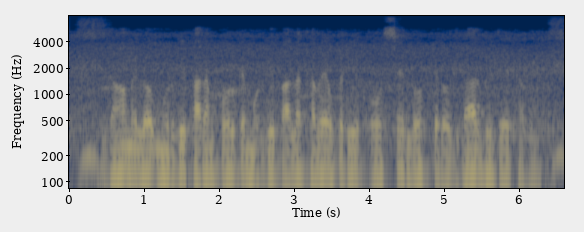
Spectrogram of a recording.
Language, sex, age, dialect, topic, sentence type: Bhojpuri, male, 25-30, Northern, agriculture, statement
